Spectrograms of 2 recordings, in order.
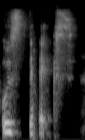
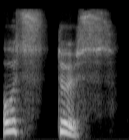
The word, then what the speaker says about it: ostex: Quand vous voyez un mot comme le mot Ostex, ça ne se prononce absolument pas Ostex, ça se prononce Osteus.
